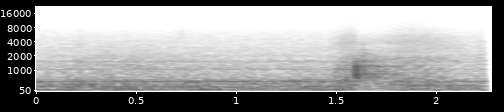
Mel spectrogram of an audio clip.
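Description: Room tone: a steady low hum with a faint constant tone, and one light tap about one and a half seconds in.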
